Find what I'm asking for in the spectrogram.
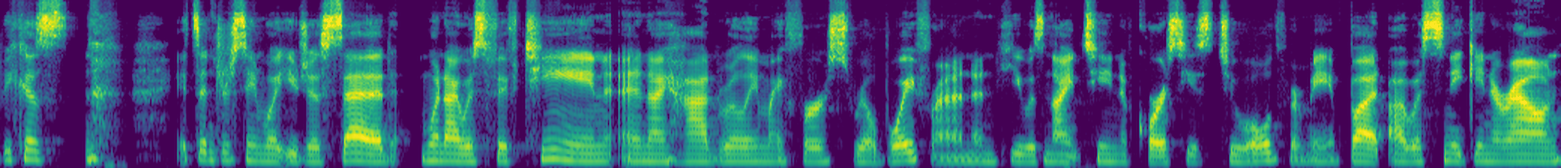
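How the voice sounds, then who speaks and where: A woman speaks at a moderate pace with a very deep, low pitch and fairly even intonation. The recording is very clean, with a silent background. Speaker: image and identity strategist. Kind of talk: interview testimony. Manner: direct.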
